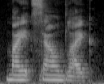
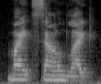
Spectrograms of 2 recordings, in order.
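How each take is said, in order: No difference in how they are said.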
